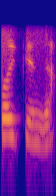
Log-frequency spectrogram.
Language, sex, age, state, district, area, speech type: Tamil, female, 45-60, Tamil Nadu, Cuddalore, rural, conversation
